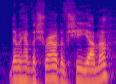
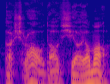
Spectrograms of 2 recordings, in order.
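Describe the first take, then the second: First: Said in the usual way. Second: Slow, drawn-out put-on foreign accent for the Shroud of Shiyama; vague mock accent. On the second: Shown as a demonstration. Reading out a magic item's name to co-hosts, in a mock foreign accent. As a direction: intone Shiyama in a half-hearted unplaceable accent. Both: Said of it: "I don't know what accent that was supposed to be".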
